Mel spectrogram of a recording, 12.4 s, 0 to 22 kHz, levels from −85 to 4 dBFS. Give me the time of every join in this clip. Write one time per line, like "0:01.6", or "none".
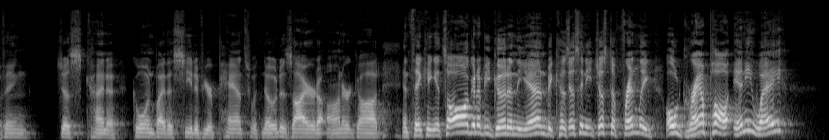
0:08.5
